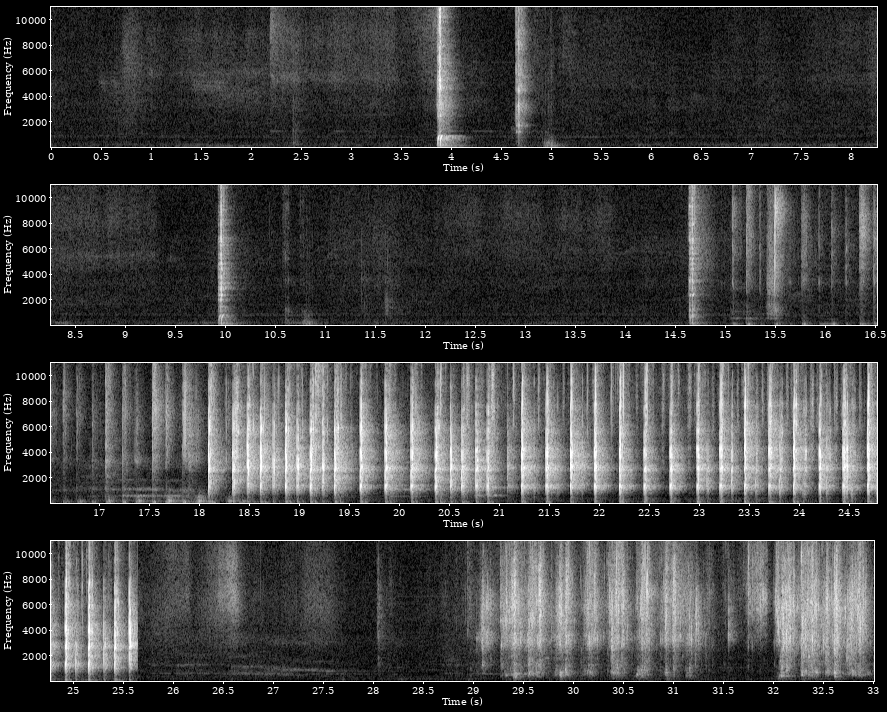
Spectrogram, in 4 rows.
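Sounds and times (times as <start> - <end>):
massage gun tapping on legs: 15.1 - 25.7.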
